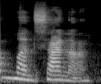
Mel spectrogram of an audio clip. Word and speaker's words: manzana: La manzana. La manzana. Remember, the Z in Spanish is pronounced like the English S. In Spain, the Z here would be pronounced like a TH.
